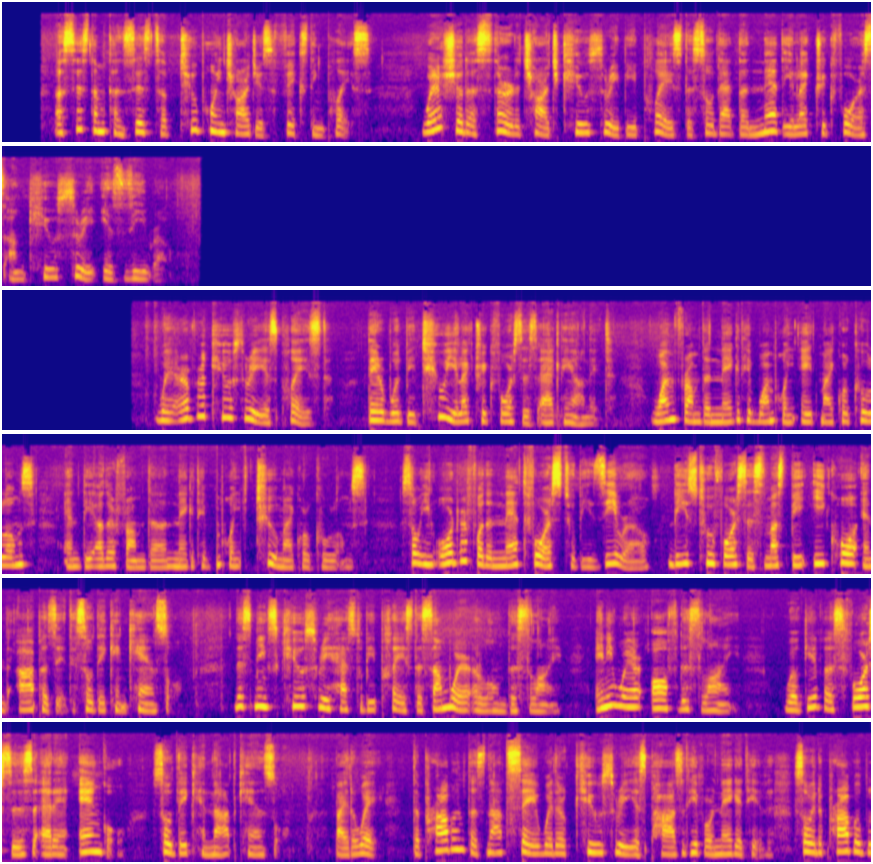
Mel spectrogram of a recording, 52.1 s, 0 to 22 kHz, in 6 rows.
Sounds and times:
Speech: 0:00.5 - 0:10.5, 0:18.9 - 0:52.1.

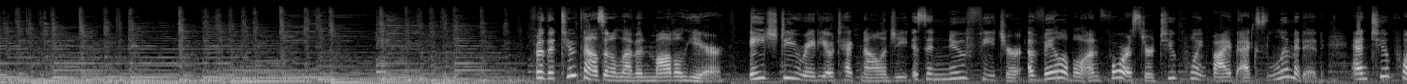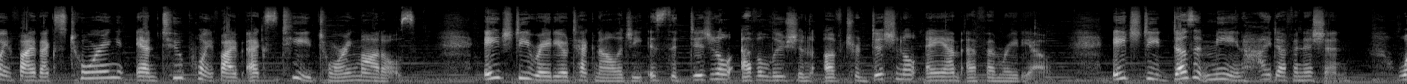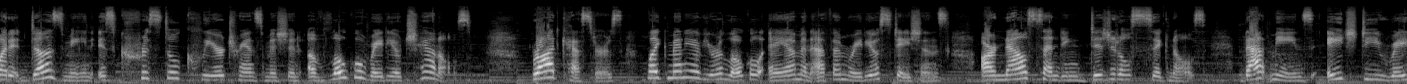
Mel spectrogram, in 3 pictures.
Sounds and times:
Music: 0:00.0 - 0:42.2
Speech: 0:05.4 - 0:18.2, 0:18.9 - 0:24.6, 0:25.2 - 0:32.8, 0:33.5 - 0:42.2.

